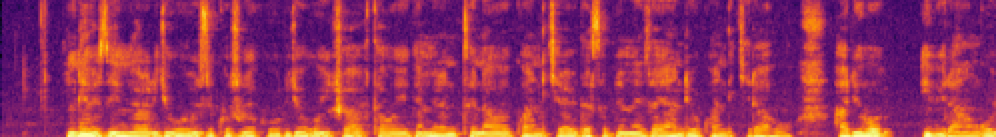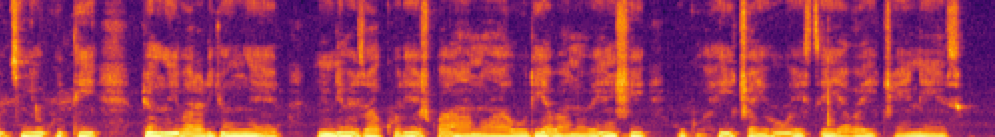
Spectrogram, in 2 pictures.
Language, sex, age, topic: Kinyarwanda, female, 18-24, education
